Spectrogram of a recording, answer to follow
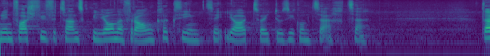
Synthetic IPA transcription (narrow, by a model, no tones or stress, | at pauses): nɪnfɑʃtfyːfət͡svænt͡skmiljoːnəfɾɑŋkχəksiːɪmjɑːɾt͡sʋœʏtuːsiɡʊnt̪sæ̰χt͡sæ | d̪̥a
